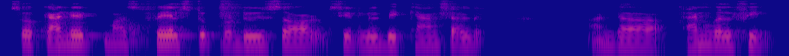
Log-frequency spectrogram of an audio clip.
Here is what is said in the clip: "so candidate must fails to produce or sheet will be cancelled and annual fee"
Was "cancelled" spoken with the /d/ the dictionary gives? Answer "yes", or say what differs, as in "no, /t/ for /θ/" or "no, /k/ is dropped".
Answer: yes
